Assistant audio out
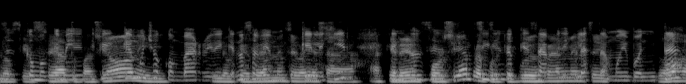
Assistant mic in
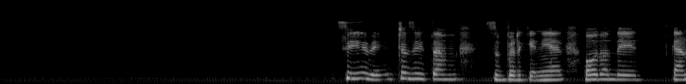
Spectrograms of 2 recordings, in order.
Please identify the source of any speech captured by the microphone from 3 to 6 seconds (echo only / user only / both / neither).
user only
